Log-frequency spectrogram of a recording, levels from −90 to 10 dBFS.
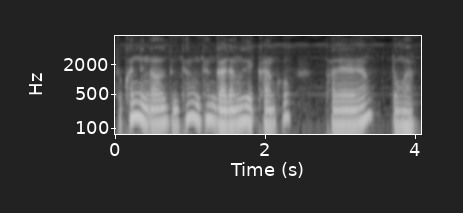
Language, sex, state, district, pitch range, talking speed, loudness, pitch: Garo, male, Meghalaya, West Garo Hills, 120-145 Hz, 105 wpm, -19 LUFS, 125 Hz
